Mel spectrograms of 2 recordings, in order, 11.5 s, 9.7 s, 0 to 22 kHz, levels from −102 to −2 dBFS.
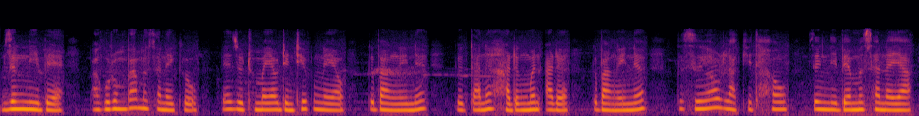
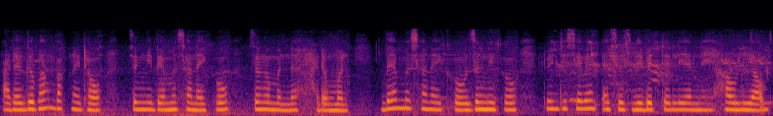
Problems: none marked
